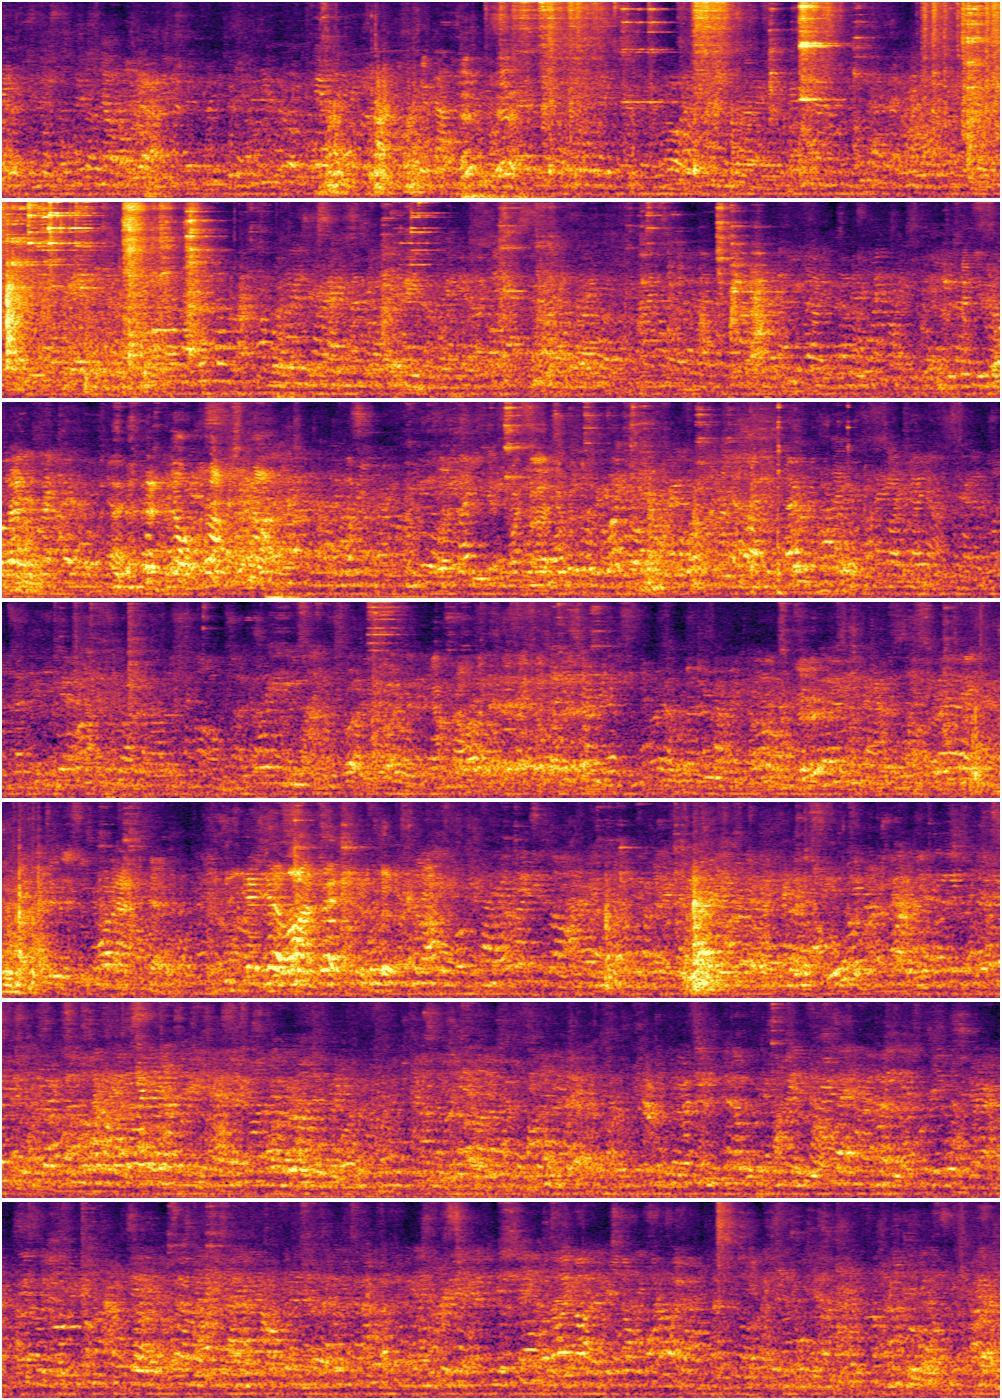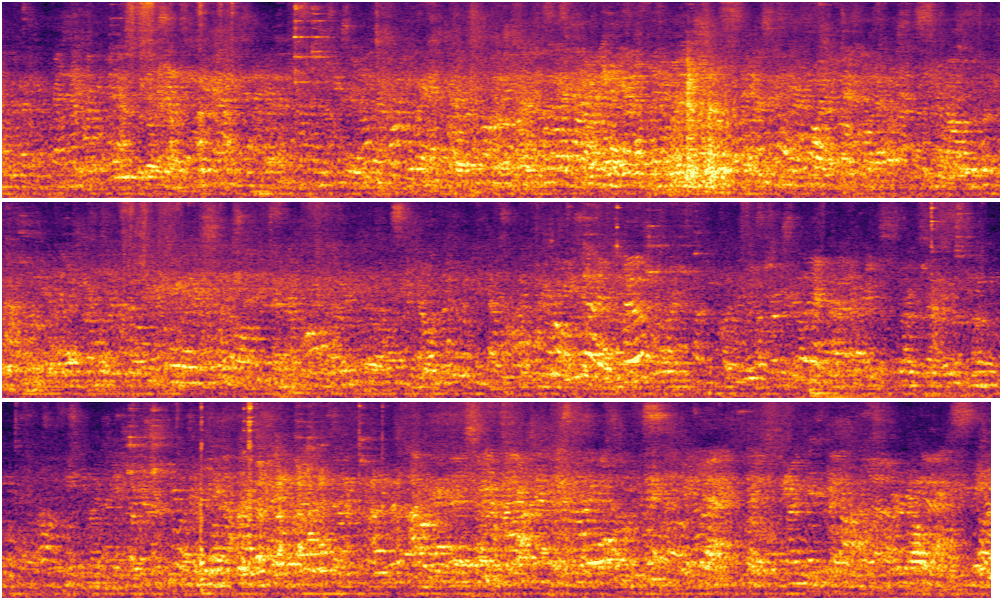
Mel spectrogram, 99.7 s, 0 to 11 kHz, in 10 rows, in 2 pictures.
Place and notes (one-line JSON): {"title": "Knightshayes Court, Tiverton, UK - Knightshayes Court canteen", "date": "2017-09-06 11:05:00", "description": "This recording was made in the stables cafe at Knightshayes Court. The canteen was about half full. Recorded on a Zoom H5", "latitude": "50.93", "longitude": "-3.48", "altitude": "155", "timezone": "Europe/London"}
